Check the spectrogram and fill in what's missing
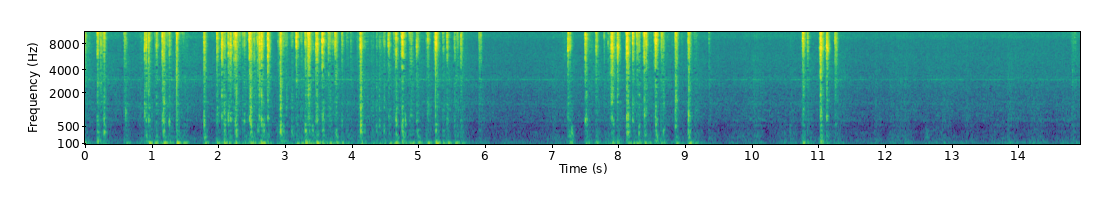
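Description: Fingertips of both hands type on the black plastic keys of a gold metal-look laptop with a hollow body. A dense run of sharp, bright clicks over a soft low thump lasts about six seconds, followed by a near-quiet pause. Two shorter bursts of keystrokes follow before the clip fades to quiet.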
